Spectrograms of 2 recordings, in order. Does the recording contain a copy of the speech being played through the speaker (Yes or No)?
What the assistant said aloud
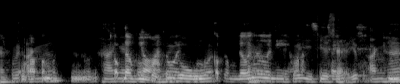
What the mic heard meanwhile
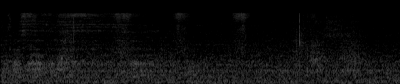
No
